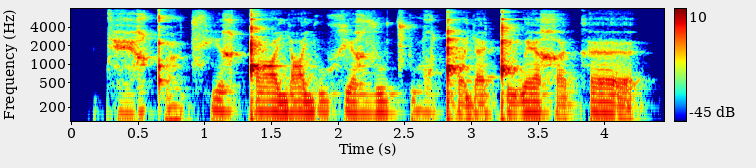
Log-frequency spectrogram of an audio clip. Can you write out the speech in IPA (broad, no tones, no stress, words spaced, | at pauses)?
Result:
tʰɛ̤ʁqʼṳt͡sʰiʁ ǃɑjɑju xɪʁzu t͡sʼṳʁǃʰʌjæǃɪ wɛχɜ kʰɜ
